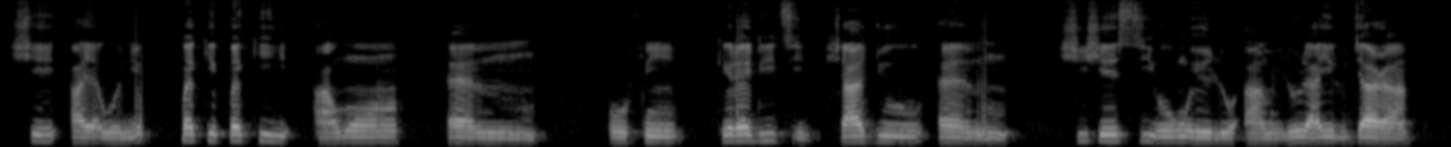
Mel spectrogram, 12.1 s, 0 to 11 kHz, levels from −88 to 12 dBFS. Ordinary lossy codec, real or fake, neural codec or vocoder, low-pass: none; fake; vocoder, 22.05 kHz, 80 mel bands, Vocos; none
